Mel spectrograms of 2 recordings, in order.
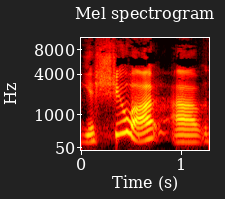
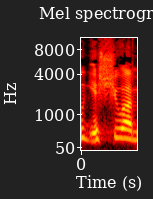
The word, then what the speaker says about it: Yeshua: Now you're going to really hear the name Yeshua. Those of you who are new, Yeshua means the Savior, and it is the original name, original pronunciation for the English name Jesus.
